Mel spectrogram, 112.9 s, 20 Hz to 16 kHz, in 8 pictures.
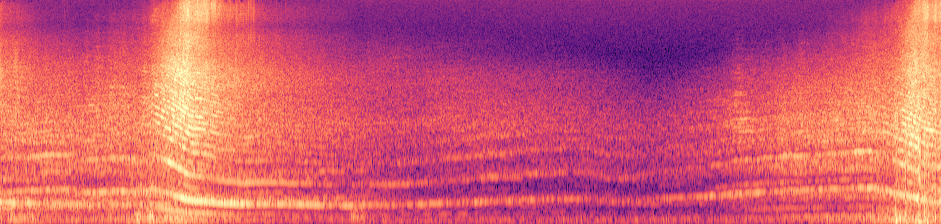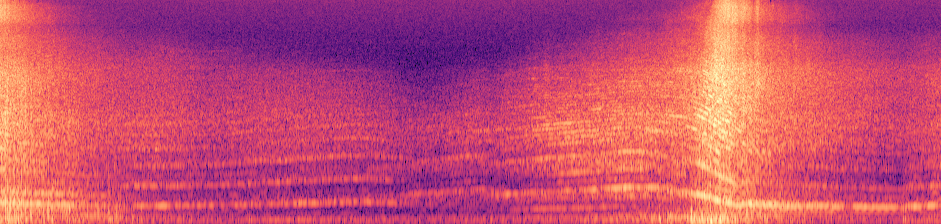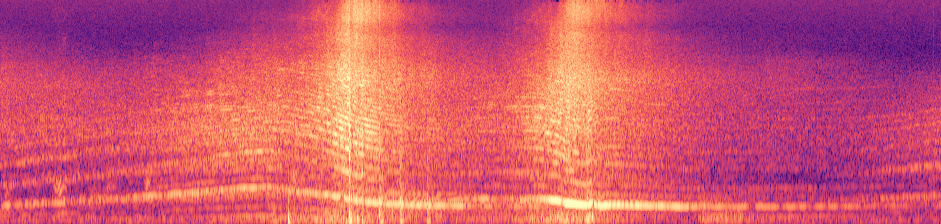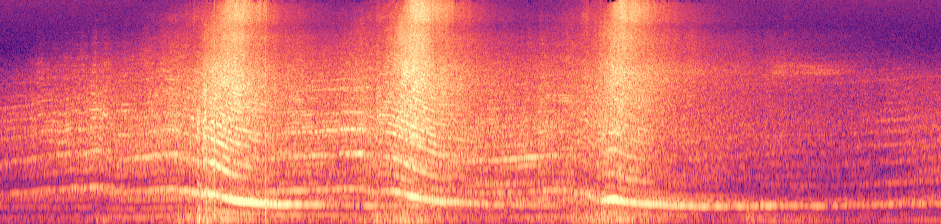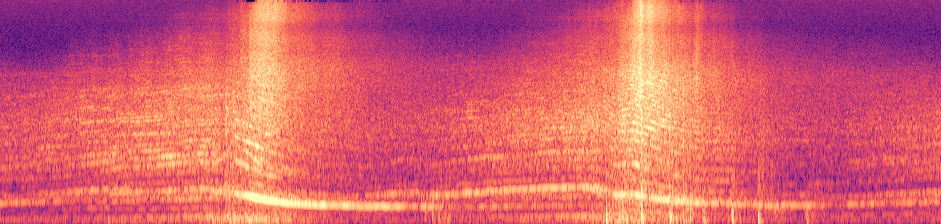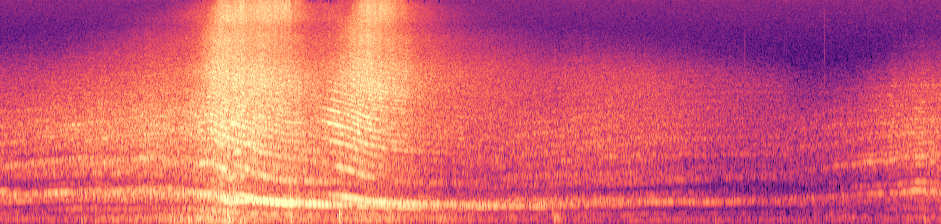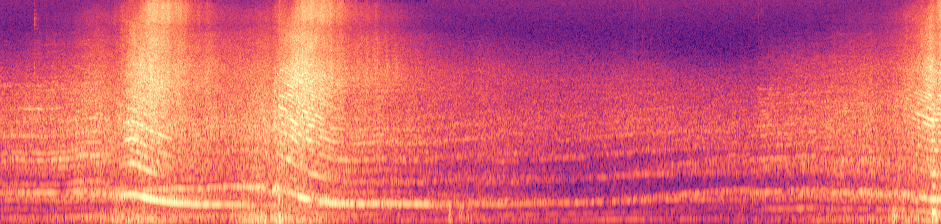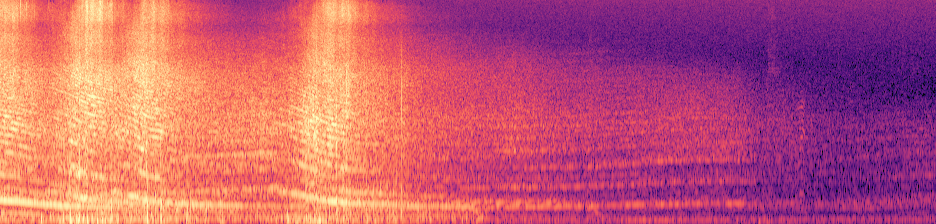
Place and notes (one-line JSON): {"title": "Brands Hatch GP Circuit, West Kingsdown, Longfield, UK - world superbikes 2004 ... supersport practice ...", "date": "2004-07-31 10:00:00", "description": "world superbikes 2004 ... supersport 600 practice ... one point stereo mic to minidisk ... time approx ...", "latitude": "51.35", "longitude": "0.26", "altitude": "151", "timezone": "Europe/London"}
